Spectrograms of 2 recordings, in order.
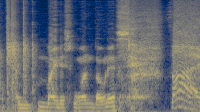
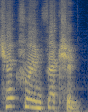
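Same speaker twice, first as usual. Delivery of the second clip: small, tiny, high-pitched little voice; 9 semitones higher than usual. Retelling how they spoke up to the group, in a high-pitched, soft little voice. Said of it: "high-pitched, soft little voice".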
